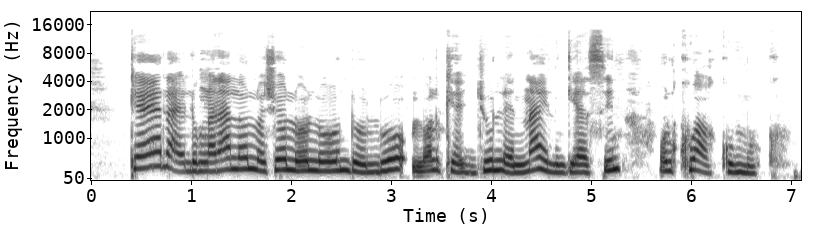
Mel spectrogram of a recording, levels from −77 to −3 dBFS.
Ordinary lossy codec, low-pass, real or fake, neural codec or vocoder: MP3, 64 kbps; 14.4 kHz; fake; vocoder, 44.1 kHz, 128 mel bands every 512 samples, BigVGAN v2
